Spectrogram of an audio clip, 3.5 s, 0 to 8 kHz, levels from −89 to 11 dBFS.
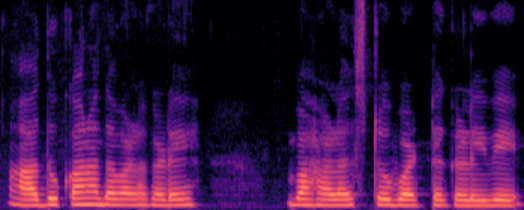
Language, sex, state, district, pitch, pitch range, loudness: Kannada, female, Karnataka, Bidar, 215 Hz, 210-225 Hz, -16 LUFS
